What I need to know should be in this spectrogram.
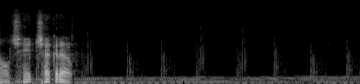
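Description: Footsteps crunch on a stone path.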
